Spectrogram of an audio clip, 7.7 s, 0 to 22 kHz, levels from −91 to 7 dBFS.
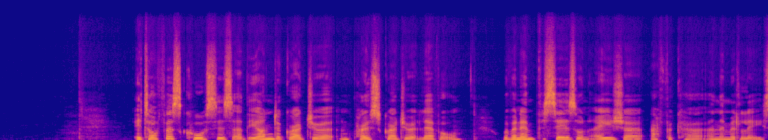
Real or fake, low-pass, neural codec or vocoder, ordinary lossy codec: fake; 19.8 kHz; vocoder, 48 kHz, 128 mel bands, Vocos; none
